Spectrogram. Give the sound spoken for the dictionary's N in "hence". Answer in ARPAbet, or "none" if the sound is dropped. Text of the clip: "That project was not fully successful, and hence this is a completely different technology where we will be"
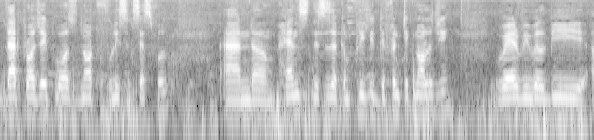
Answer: N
